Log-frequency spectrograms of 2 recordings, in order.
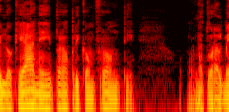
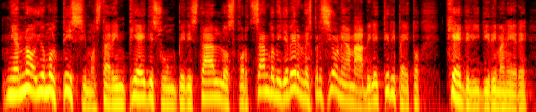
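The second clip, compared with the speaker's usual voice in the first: put-on louder, higher, a spoiled young man insisting; petulant exclamation; 7 semitones higher, 8 dB louder than usual. A narrator's reading. Dorian pleads with Basil to keep Henry, loud petulant. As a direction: whine it out to get your way. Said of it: "esclamò Dorian Gray".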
